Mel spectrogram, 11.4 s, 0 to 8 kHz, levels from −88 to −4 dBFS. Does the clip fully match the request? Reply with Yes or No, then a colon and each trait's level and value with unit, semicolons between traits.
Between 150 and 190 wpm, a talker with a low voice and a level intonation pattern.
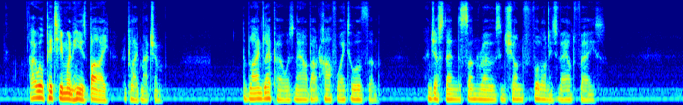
Yes: average, 170 wpm; low, 105 Hz; narrow, 2.3 semitones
